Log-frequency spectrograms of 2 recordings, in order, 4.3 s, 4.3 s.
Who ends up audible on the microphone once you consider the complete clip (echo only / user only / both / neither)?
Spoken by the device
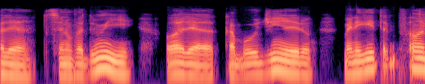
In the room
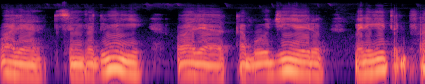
echo only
